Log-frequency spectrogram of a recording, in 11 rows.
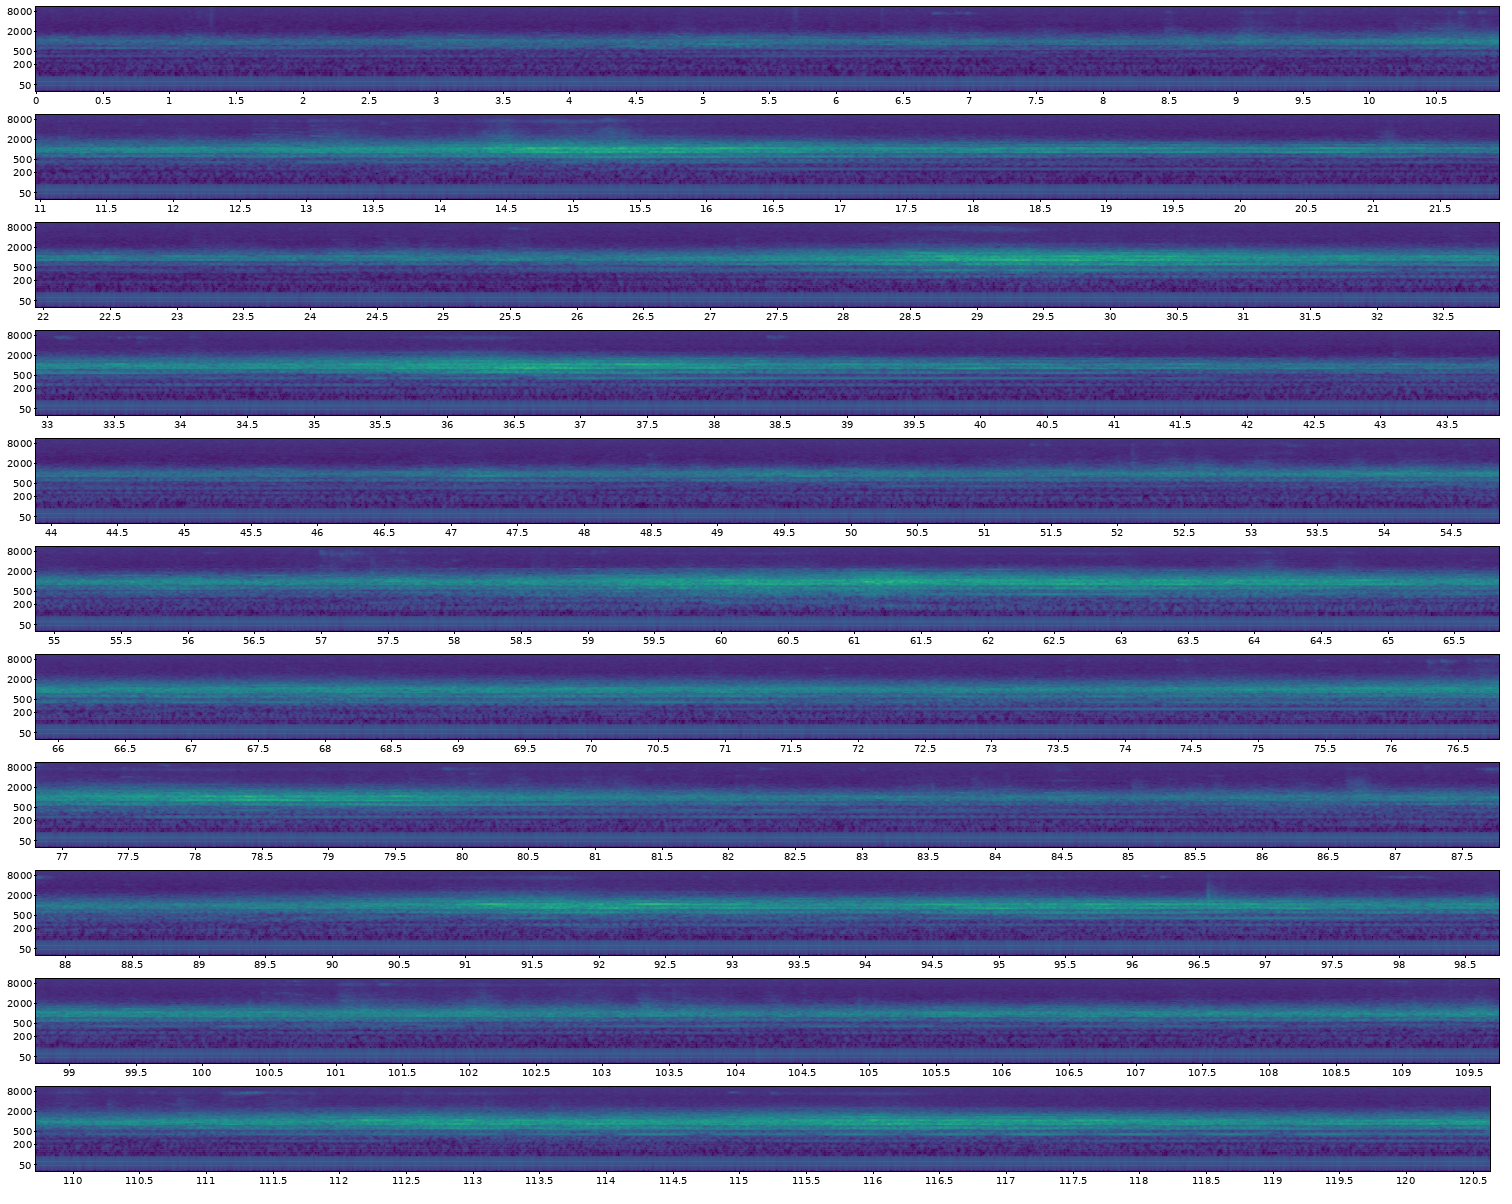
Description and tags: SC Agnews 11 power pylon
Contact mic recording of a power pylon on Lafayette Street in Santa Clara, California, north of Fairway Glen Drive. Recorded July 29, 2012 using a Sony PCM-D50 recorder with a wired Schertler DYN-E-SET contact mic. Traffic noise, resonance, leaves scratching the surface of the pole in the wind.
